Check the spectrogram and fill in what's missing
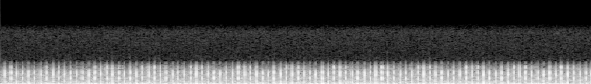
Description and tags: When my laptop battery is full and the charger cable is plugged in, my microphone makes a weird buzzing noise. I recorded this and slowed it down and altered the pitch a little bit and here you go.
Comment if you use it.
